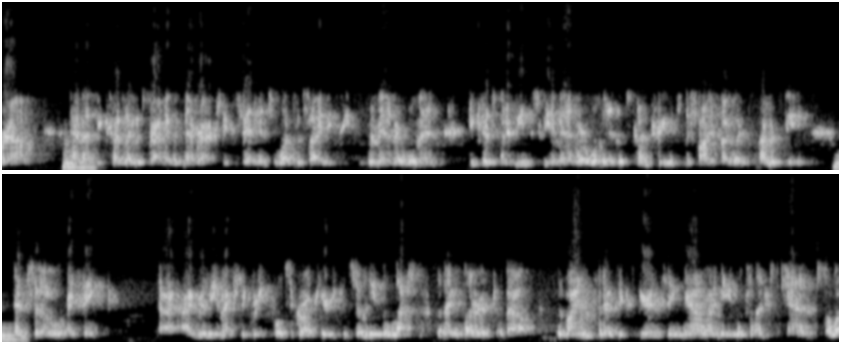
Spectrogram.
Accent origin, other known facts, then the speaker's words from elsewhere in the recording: Texas, United States; growing up in Texas and in the small town that I did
